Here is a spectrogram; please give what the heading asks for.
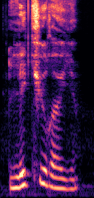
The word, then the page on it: L'écureuil: French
